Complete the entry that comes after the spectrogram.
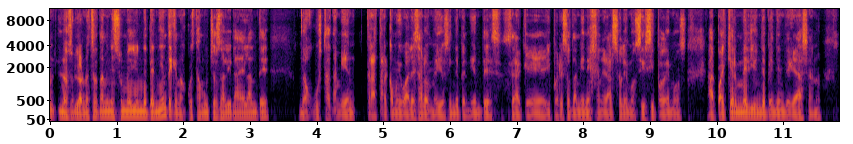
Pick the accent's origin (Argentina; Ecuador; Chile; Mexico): Argentina; moved away as an adult; now in Spain; Bueno, soy hispano-argentino porque tengo las dos nacionalidades y ya ahora he cumplido este año 27 años en España.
